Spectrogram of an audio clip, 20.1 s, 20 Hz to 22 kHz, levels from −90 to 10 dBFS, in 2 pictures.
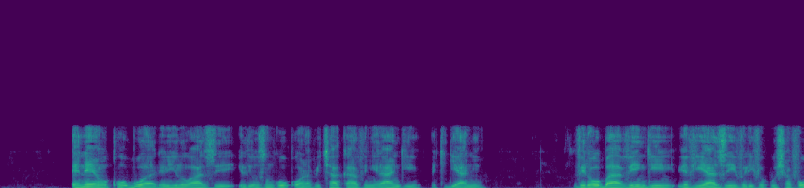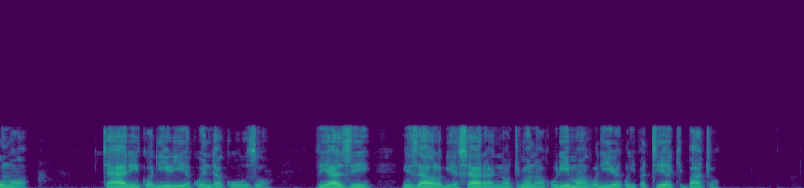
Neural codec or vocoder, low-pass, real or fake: codec, 16 kHz, 4.8 kbps, FACodec; 7.2 kHz; fake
